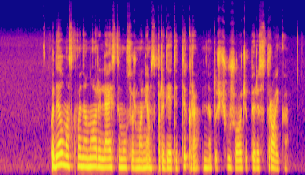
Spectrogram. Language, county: Lithuanian, Vilnius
